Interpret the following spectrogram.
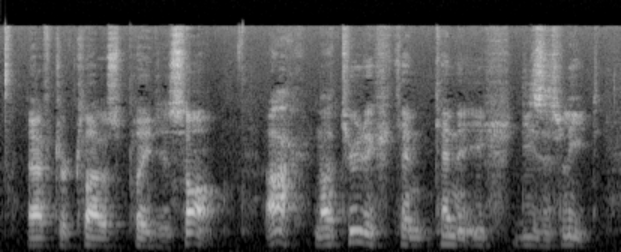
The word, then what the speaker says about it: Ach: Well, that A, you know, an American looking at that would say atch. Spelling for pronunciation. I thought about spelling it with a double A, ach, ach, but I don't know, that seems like that would be tedious, because in German you never say ah.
